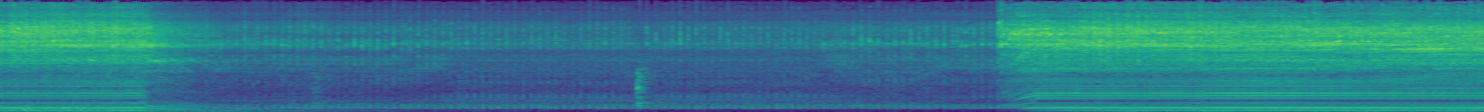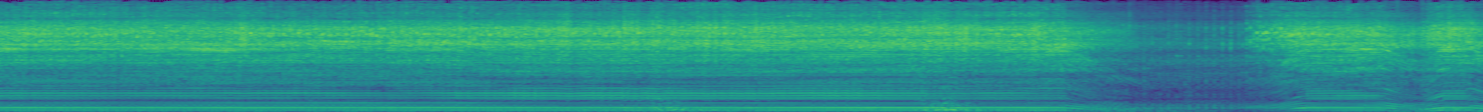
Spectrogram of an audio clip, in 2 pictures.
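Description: Gas-powered Stihl extended-reach hedge trimmer working a hedge. The engine runs at full throttle, drops to idle about two seconds in, and revs back up at about ten seconds. It then holds steady at high revs until it eases off near the end and is blipped up again twice.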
